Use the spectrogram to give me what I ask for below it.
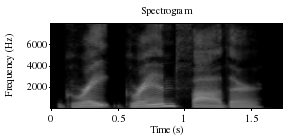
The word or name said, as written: great-grandfather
